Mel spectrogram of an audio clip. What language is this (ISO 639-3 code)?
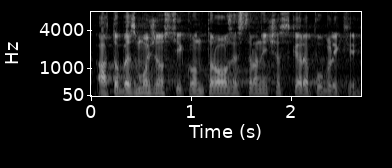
ces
